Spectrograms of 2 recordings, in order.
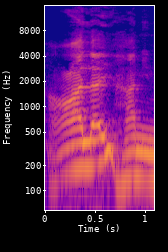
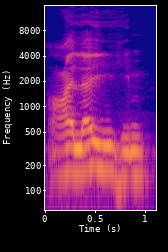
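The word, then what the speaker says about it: عليهم: লাম ইয়া জবর লাই আলাই হা মিম জের হিম আলাইহিম আলাইহিম এই হাটা পাতলা হবে হামজা র জবর আর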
